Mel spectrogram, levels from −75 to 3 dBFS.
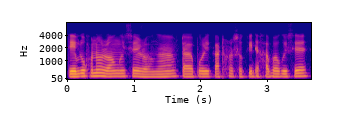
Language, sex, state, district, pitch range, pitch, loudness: Assamese, male, Assam, Sonitpur, 145-155 Hz, 145 Hz, -20 LUFS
